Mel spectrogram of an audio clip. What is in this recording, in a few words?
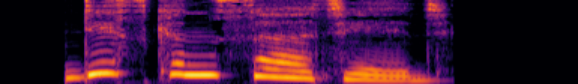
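"disconcerted", English, British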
